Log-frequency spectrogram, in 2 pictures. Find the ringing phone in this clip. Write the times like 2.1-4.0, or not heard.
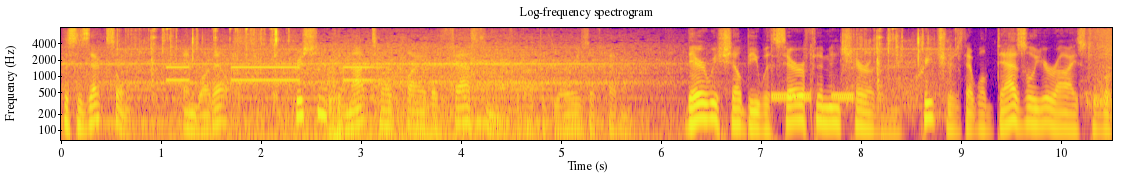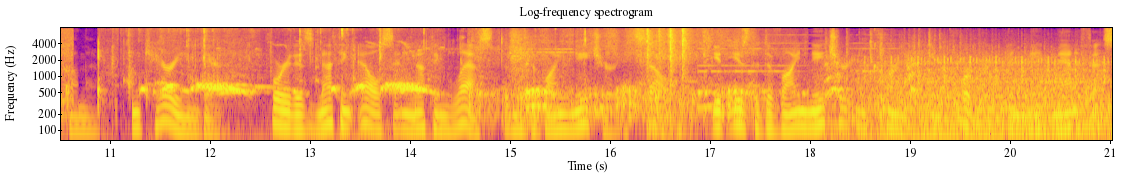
1.1-3.2, 7.1-8.0, 16.9-18.9.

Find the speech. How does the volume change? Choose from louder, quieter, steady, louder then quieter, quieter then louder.
steady.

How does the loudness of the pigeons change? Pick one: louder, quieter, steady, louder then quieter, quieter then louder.
quieter.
